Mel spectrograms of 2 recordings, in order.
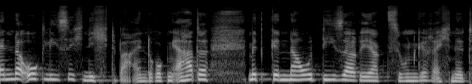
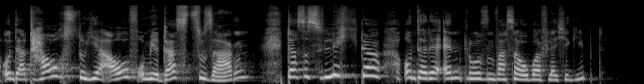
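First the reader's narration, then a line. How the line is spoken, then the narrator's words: Shouted. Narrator (German): schrie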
